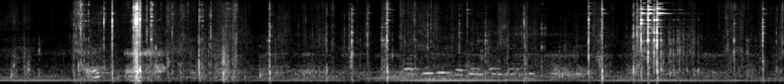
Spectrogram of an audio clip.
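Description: Metal climbing hardware clinks and rattles against rope close by.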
